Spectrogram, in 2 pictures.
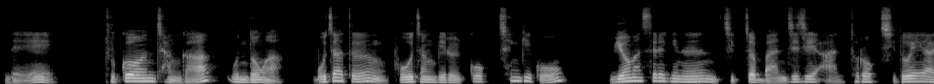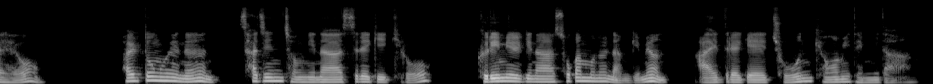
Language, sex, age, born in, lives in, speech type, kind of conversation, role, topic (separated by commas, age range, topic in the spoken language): Korean, male, 40-44, South Korea, Germany, read, expert-assistant, expert, 바다 오염을 줄이기 위한 실질적인 전략을 어떻게 세울 수 있을까요?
